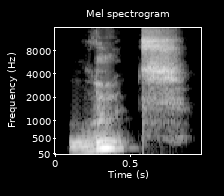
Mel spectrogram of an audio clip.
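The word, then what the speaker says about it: לץ: The word for scoffer here is the Hebrew word lutz. I'm pronouncing it lutz because I think it sounds better for us in America. I'm Americanizing this word.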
